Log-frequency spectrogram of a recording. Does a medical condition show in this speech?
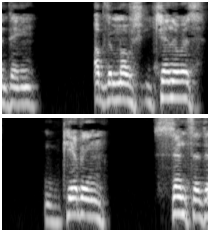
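Yes: sporadic ALS.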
